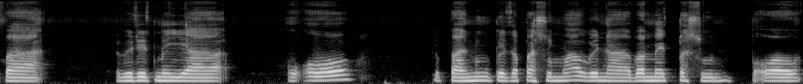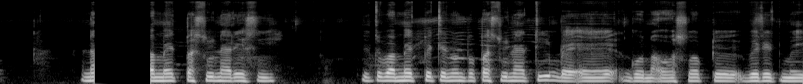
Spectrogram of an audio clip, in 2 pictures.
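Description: An audio dropout to silence in this speech clip runs from 8.97 to 9.54 s, about 0.57 s of silence before "pasun arer sih", likely from the input link failing while silence was recorded.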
